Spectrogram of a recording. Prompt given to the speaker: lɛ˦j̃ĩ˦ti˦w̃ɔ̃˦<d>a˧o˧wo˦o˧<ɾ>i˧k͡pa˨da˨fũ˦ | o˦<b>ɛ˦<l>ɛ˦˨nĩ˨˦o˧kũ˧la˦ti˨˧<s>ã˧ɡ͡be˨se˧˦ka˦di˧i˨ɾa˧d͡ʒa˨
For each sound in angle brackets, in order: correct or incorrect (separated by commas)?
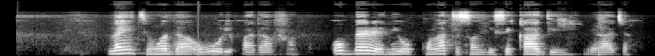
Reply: correct, correct, correct, incorrect, correct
